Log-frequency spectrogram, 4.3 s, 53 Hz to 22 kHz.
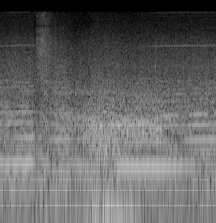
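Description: A car drifts and slides through a corner in the racing game Need for Speed Underground 2, its tires squealing over a loud, sustained engine drone that holds steady throughout.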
